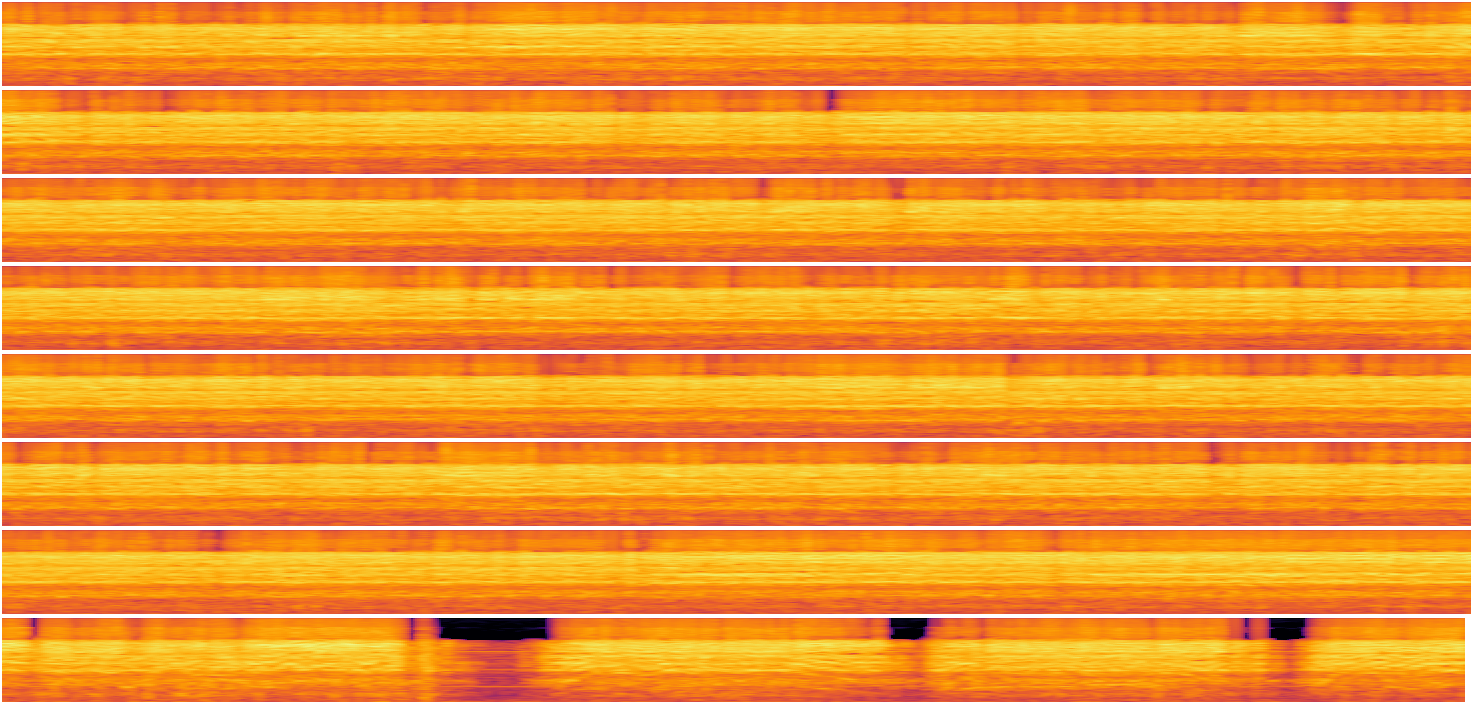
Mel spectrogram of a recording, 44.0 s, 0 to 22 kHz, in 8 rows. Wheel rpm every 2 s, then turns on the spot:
230, 230, 230, 230, 230, 230, 240, 230, 230, 230, 240, 230, 230, 230, 230, 240, 240, 230, 230, 210, 130, 120.
none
